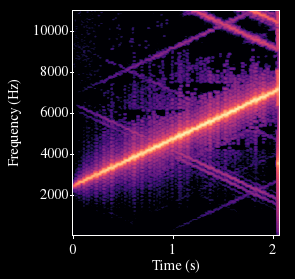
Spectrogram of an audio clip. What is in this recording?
game start
The sound of a player spawning in a level.
sound, digital, game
